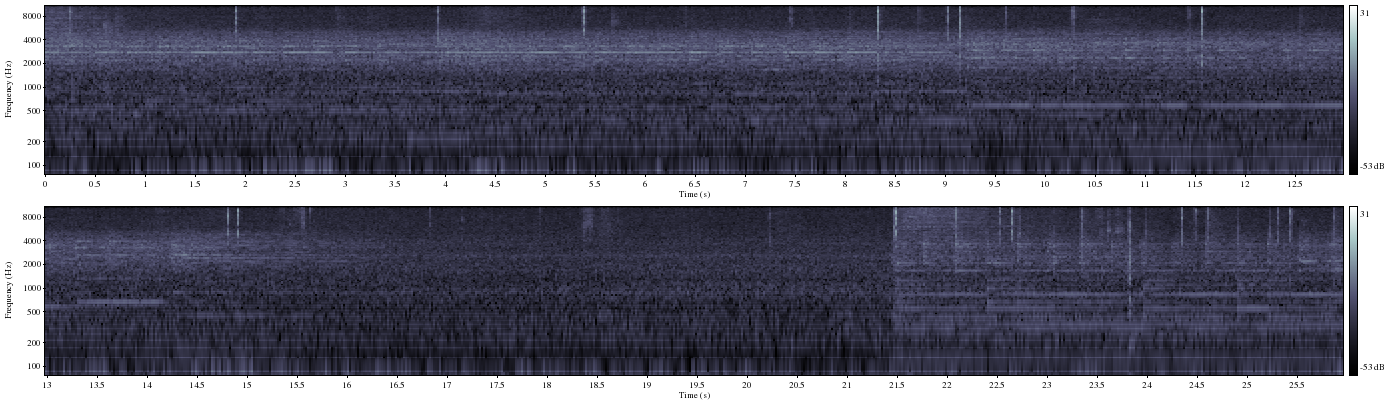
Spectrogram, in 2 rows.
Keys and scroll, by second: 17.2 ctrl+=, 19.9 space.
